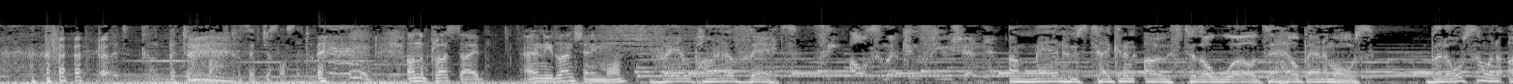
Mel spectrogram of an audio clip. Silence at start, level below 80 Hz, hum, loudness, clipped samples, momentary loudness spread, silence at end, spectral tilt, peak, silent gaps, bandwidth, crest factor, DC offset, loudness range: 0 s; -22 dBFS; none; -13 LUFS; under 0.1%; 5 LU; 0 s; -5 dB/octave; 0 dBFS; none; 6.8 kHz; 12 dB; under 0.1%; 2 LU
